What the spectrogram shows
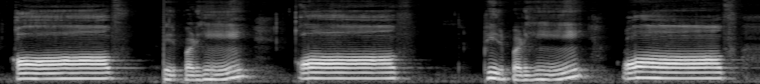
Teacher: قاف کی جگہ پر کاف کی آواز نہیں آنی چاہیے. قاف کو موٹا پڑھنا ہے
